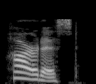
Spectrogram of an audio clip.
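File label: "hardest", British English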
